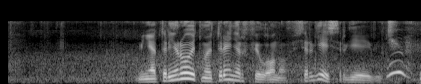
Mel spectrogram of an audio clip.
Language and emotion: Russian, positive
